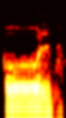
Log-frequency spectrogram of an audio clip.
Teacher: কাফ হচ্ছে ওয়াওকে ধরেছে, এজন্য কাফ বলার সময় ঠোঁটা গোল হয়ে যাবে।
